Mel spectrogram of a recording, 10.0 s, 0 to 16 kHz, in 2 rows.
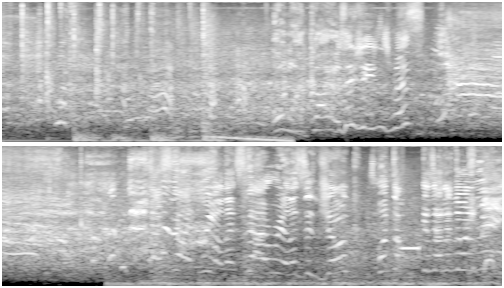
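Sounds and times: men talking and shouting: 0.0 - 10.0.

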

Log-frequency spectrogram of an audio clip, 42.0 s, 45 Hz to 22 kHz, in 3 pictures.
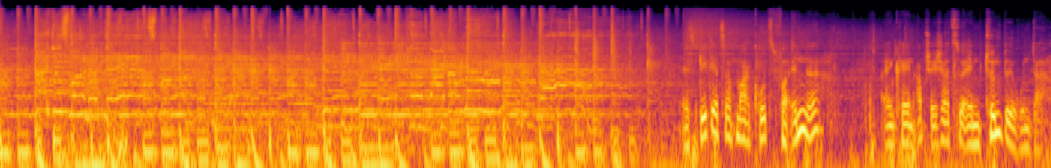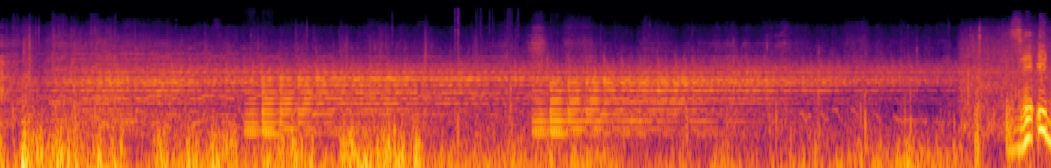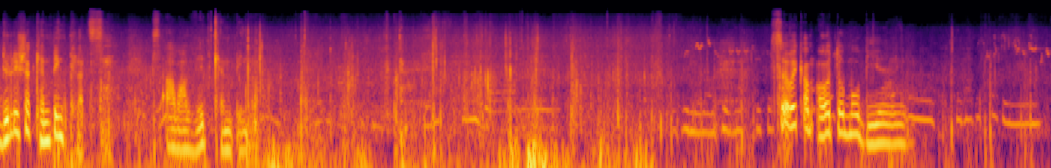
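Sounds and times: person's voice: 0.0 - 11.0, 27.4 - 35.5, 37.2 - 41.9
faint background music: 4.3 - 29.3
footsteps on dirt track: 10.0 - 42.0.

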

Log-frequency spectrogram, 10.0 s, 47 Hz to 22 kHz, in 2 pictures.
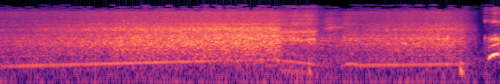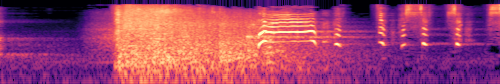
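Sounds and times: loud car crash impact: 6.0 - 8.2
high-pitched scream: 7.5 - 9.3.

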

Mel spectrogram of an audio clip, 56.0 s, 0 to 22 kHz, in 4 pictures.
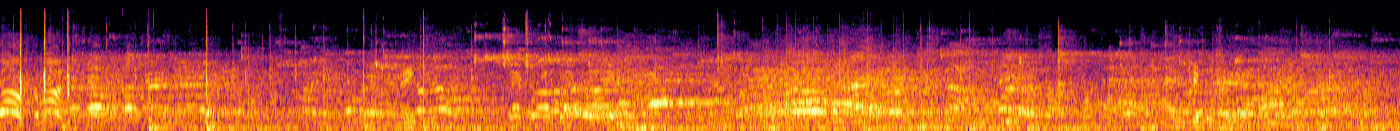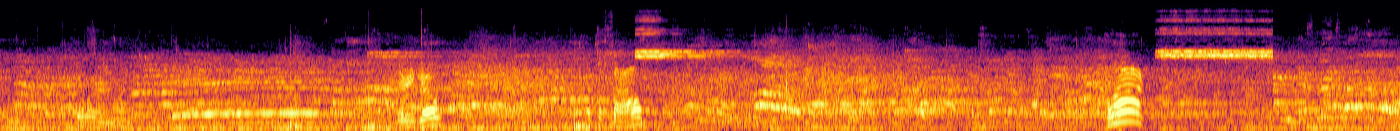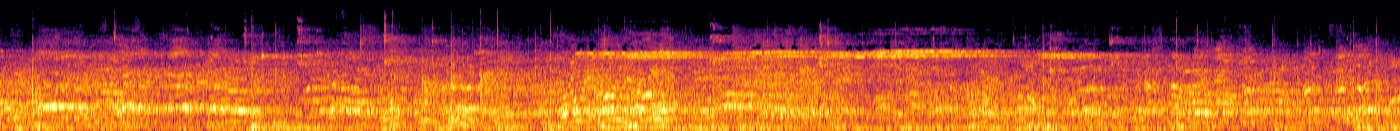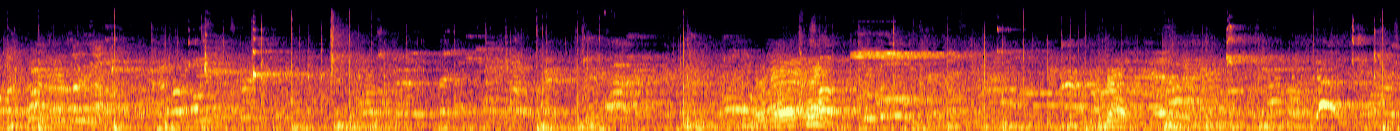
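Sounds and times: voices of players and spectators: 0.0 - 56.0
basketball bouncing on court: 1.5 - 4.8, 16.8 - 17.8, 44.8 - 46.0, 47.4 - 48.1, 48.8 - 49.2, 51.1 - 56.0
referee's whistle blowing: 17.7 - 18.3, 20.3 - 21.6, 25.5 - 26.8, 33.6 - 39.3, 50.4 - 52.1.

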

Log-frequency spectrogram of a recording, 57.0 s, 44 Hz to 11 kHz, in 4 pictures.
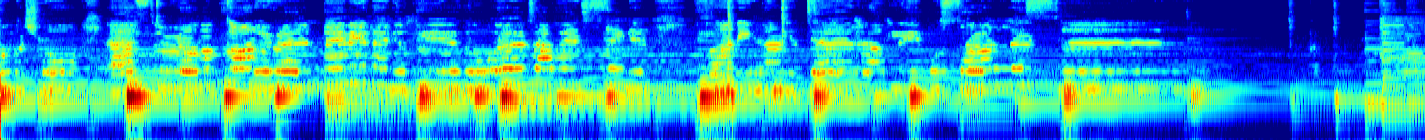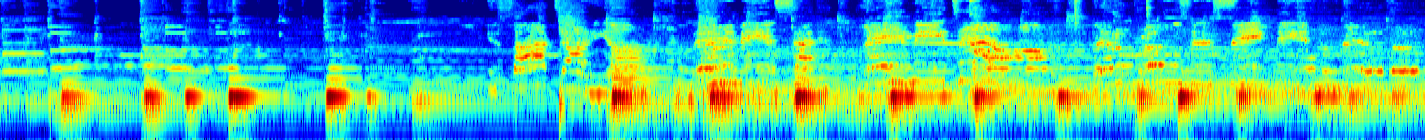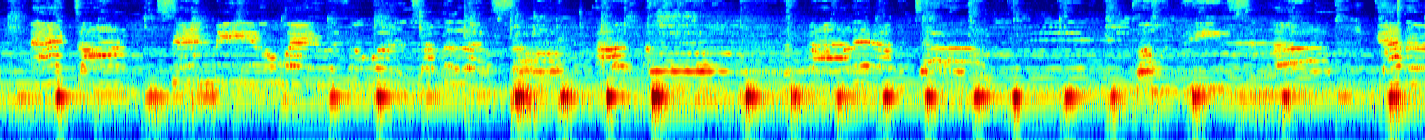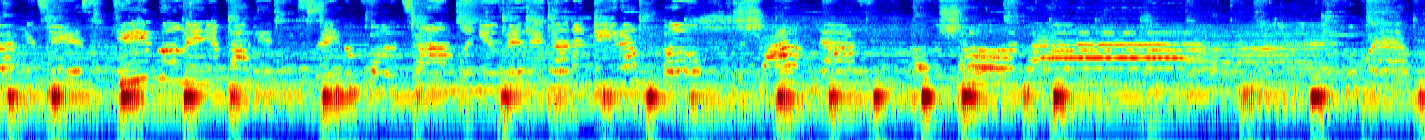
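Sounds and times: girl singing: 0.0 - 12.0, 19.2 - 57.0
acoustic guitar strumming: 0.0 - 57.0.

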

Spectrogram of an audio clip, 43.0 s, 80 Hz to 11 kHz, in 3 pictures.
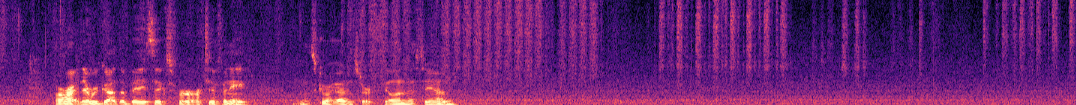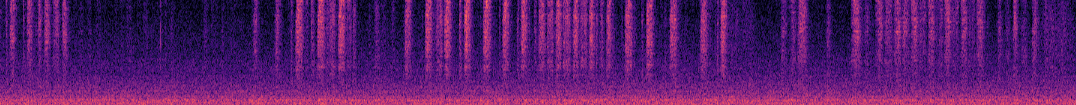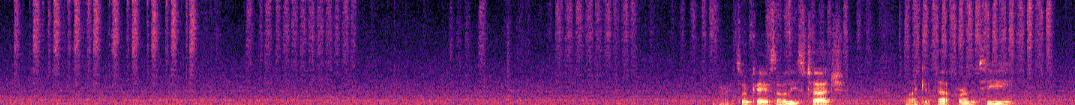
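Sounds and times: marker scratching on paper: 4.5 - 8.1, 8.7 - 12.4, 13.1 - 15.3, 17.7 - 24.2, 24.8 - 28.3, 28.9 - 31.4, 32.0 - 33.5, 34.7 - 35.2, 36.0 - 37.2, 37.8 - 38.3, 39.0 - 42.8.

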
